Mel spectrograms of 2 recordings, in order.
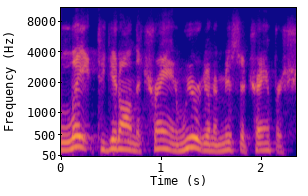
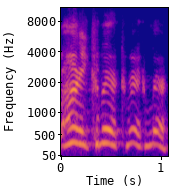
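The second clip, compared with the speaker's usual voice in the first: put-on scream, pitched higher; 9 semitones higher than usual. Retelling a fan in an airport line calling his wife: imitating a man screaming. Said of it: "He screams at his wife".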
